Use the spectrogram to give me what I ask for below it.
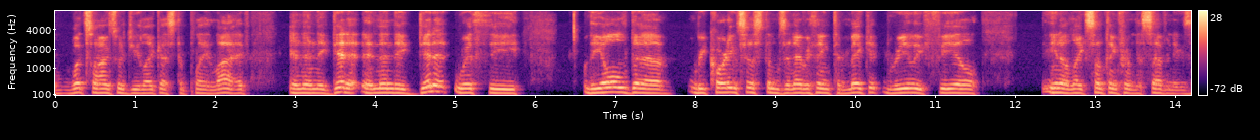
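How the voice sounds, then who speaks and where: Man, interview host, rambling, lots of fillers, mellow tone. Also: fairly high pitch. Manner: rambling, many fillers and restarts. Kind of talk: casual interview chat.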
